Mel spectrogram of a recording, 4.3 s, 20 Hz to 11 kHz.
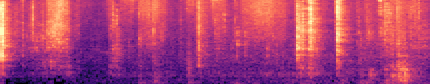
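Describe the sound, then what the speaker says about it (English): Melon Mambo cardstock is pushed through a 1 3/4 inch circle punch, giving faint, close clicks and scraping rustles from handling the paper at irregular intervals, with no talking. "we're going to take the 1 3/4 inch circle punch and punch out the Melon Mambo. Punch 2 of those out."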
